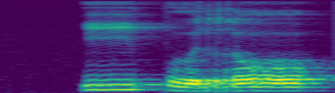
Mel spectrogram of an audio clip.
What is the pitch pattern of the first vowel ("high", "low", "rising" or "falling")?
high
